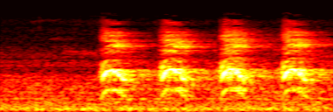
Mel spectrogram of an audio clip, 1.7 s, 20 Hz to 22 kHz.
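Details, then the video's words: Crow calling, filmed with a Panasonic DC-FZ80 camera: four hoarse, arched caws in quick, even succession, roughly three per second, over a steady low outdoor hiss. "Crow Calls"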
